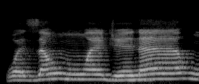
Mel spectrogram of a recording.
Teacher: jadinya suara mimnya jadi samar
